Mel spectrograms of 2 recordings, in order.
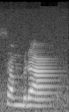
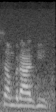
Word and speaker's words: Samragi: name is Samragi. Right. All the Bengali people I meet pronounce it out as Samragi.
